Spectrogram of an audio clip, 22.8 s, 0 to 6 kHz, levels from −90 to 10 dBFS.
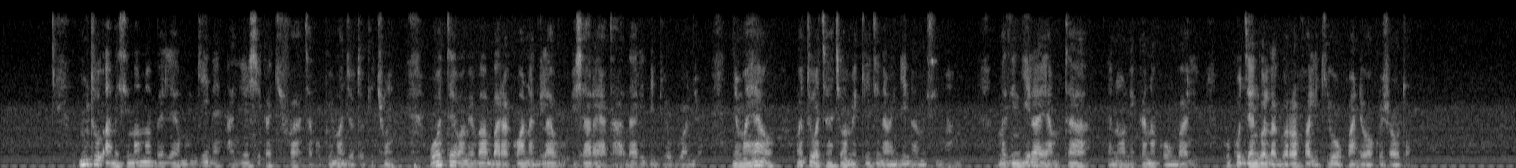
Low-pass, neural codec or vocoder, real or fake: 5.4 kHz; none; real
